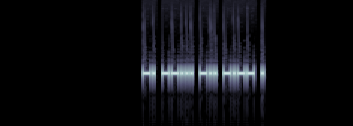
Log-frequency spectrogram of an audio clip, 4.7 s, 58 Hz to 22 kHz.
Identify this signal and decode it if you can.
Morse code, heard as a keyed tone, about 38 wpm, 700 Hz. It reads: N7DYE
